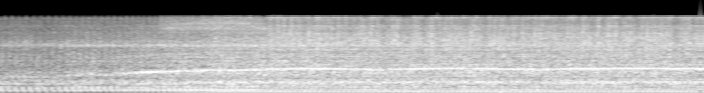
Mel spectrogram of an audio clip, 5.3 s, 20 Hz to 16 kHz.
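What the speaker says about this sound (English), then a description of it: "So that's it, just idling," A 2012 Piaggio Typhoon scooter with a swapped engine and carburettor idles on its own, a steady light buzzing putter with some rattling that settles into an even, close and fairly loud drone.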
